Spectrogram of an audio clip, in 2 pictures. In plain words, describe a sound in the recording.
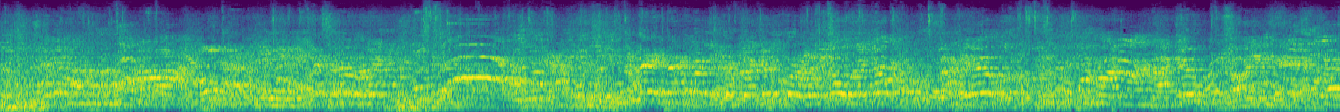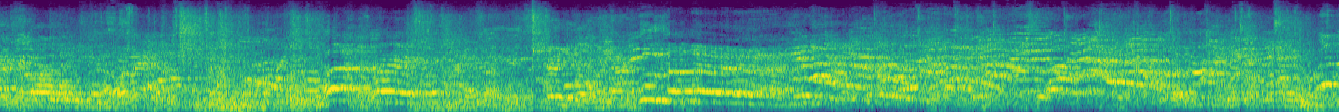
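A crowd of spectators chatters and shouts in an echoing hall.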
